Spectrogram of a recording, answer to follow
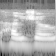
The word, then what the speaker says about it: Hozho: They can connect with us on Facebook and on Instagram at Hajo Total Wellness. Okay. And can you spell it? Because I know it's doesn't sound the way it's spelled. Sure. Hajo is spelled Hozho.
